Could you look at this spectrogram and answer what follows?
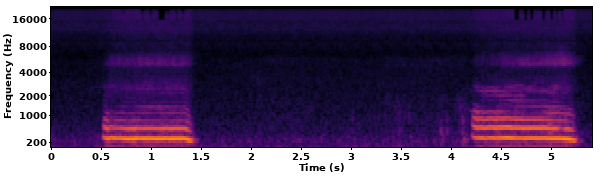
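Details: Two loud, buzzy, tonal snores about four seconds apart with quiet between them, from a cat snoring heavily during a nap.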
